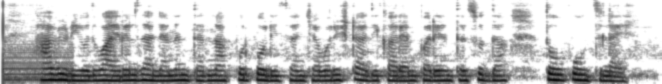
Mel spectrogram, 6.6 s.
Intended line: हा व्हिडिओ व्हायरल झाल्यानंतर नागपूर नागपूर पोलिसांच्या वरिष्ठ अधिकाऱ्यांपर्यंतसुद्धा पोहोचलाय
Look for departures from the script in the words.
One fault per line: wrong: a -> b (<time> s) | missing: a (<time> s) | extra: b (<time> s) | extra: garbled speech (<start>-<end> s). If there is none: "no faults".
missing: नागपूर (2.5 s)
extra: तो (5.5 s)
